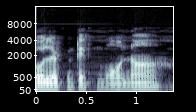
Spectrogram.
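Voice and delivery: normal talking voice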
